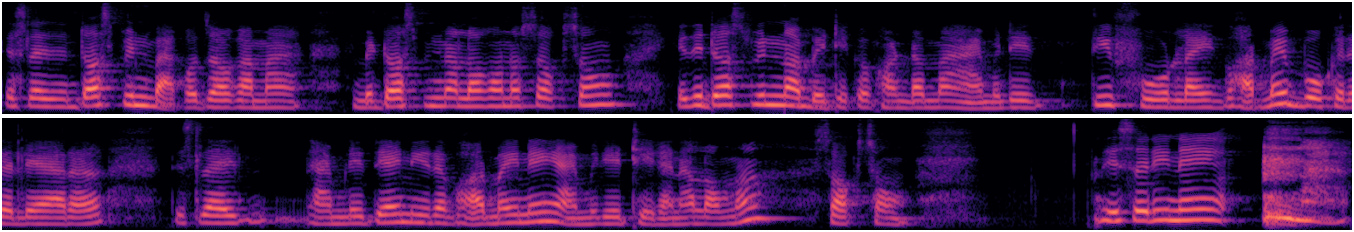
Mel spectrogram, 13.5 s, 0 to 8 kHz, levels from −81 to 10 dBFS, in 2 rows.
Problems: none marked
